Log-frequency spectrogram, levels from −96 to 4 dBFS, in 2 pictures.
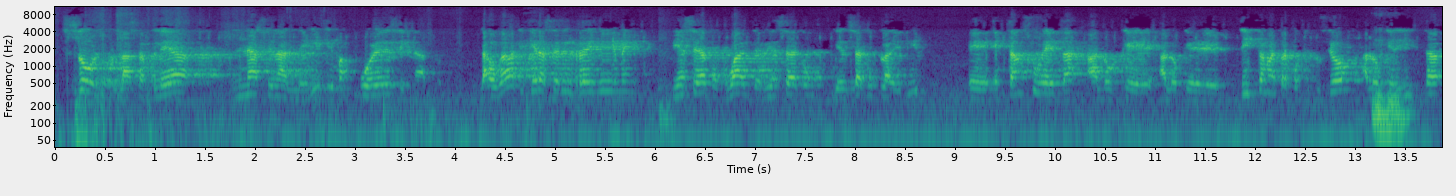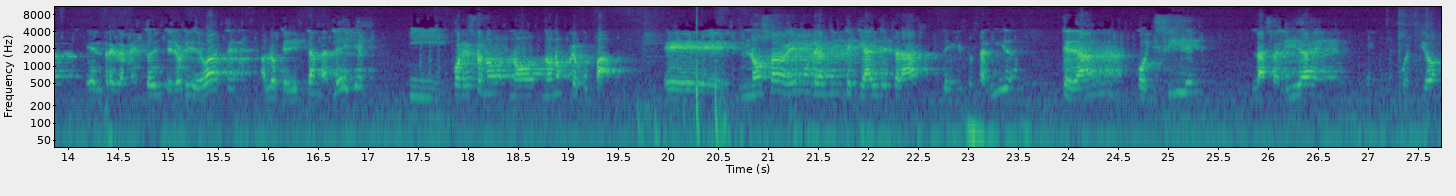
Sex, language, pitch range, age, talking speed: male, Spanish, 145-180 Hz, 30-49, 160 wpm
